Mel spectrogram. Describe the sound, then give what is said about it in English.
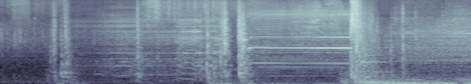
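A bullet-ridden police car door swings open, with a few sharp metallic clunks and a strained mechanical whirring tone, growing into a louder rumble near the end. “The bullet-ridden door of the police car swings open.”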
